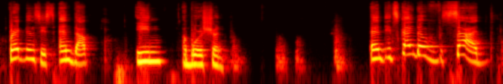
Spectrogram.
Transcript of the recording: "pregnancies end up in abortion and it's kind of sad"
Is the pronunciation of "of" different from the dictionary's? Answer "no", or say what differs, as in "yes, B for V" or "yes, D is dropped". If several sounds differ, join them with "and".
no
